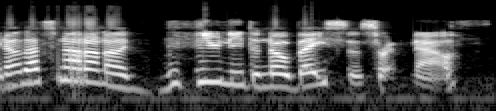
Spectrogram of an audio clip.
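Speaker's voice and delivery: cheeky, sassy brush-off tone. Asked about her character's personality, a player answers in character: sassy. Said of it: "some sass".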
